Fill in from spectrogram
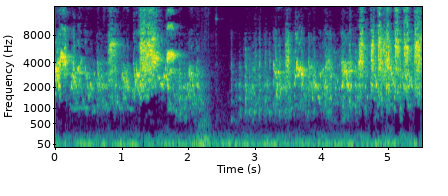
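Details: Pet budgies chirping and singing: loud squawky warbling that stops for a short pause midway, then resumes as fast rattling, chattering notes.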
